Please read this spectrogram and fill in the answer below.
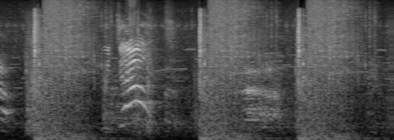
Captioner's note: thunderous crashes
